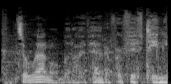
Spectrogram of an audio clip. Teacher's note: we actually kept the V sound even though there's a consonant · we can cancel the T because of the N.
